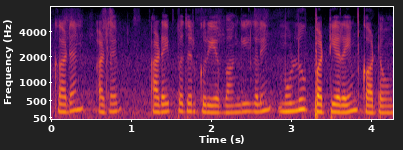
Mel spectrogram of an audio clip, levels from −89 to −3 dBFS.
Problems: none marked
